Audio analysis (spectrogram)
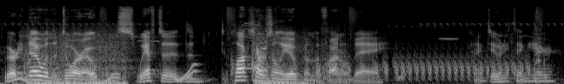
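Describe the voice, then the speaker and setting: A man's voice: medium pitch, lively intonation, fast. A man giving casual, rambling and self-deprecating commentary while streaming a game. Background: game music.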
